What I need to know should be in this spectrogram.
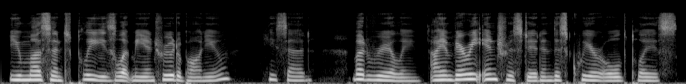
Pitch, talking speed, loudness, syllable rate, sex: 190 Hz, 185 wpm, -16 LUFS, 5.3 syllables/s, female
